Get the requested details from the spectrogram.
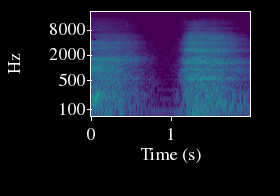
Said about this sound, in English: That's breathing.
